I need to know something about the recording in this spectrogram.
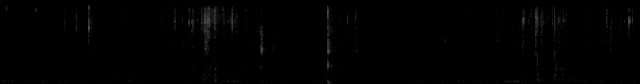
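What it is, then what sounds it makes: Bar of soap being carved. A palm-sized solid lilac soap bar with a white interior is held in the hand and carved and scraped with a metal blade, shedding crumbly shavings. Quiet, dry, bright crackling and scraping bursts come in uneven clusters, with a sharp crisp snap near the middle. There is almost no low end.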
